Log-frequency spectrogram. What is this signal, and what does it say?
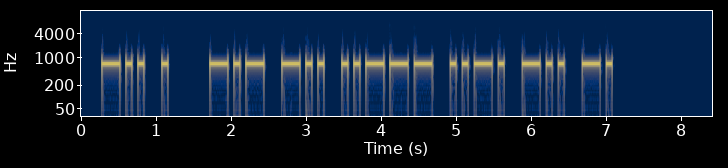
Morse code, heard as a keyed tone, about 15 wpm, 700 Hz. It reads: DE KD2FDN
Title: USA Callsign DE Callsign 15wpm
